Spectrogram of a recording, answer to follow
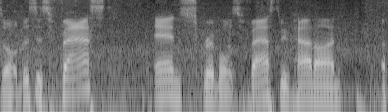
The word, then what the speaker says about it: Scrzbbles: right this is scribbles i believe it's pronounced scribbles as if the z were an i uh but i actually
